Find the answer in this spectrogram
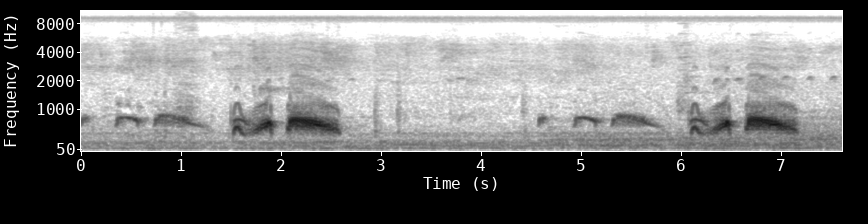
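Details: Spotted dove in the 'kuk 1' style, meant to make birds sing: soft short coos lead into a rising hooked note and a long low coo, the phrase given twice about five seconds apart.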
